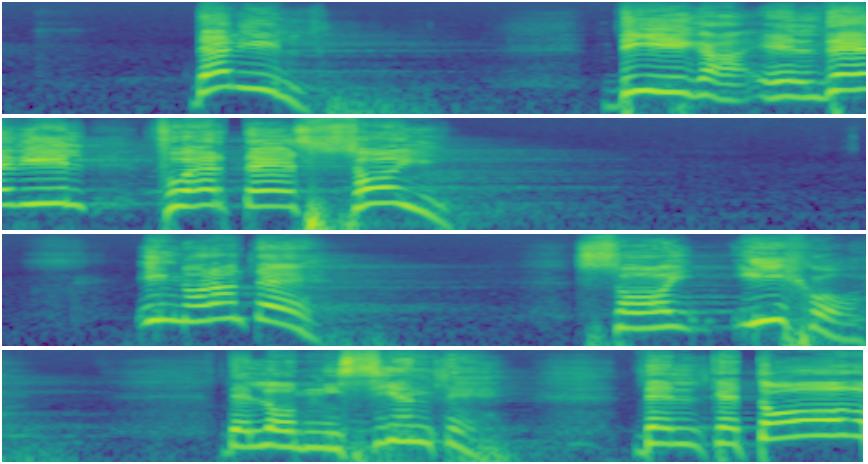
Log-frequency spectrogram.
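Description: An elderly man speaks with animation into a microphone, heard through loudspeakers in a large hall.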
